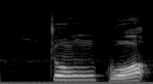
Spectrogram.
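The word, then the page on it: 中国: Zhōngguó; Chinese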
